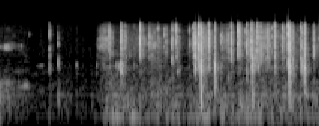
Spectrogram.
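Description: Typing on a computer keyboard: a couple of lone key clicks under a second in, then a quick run of keystrokes from about a second and a half in.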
